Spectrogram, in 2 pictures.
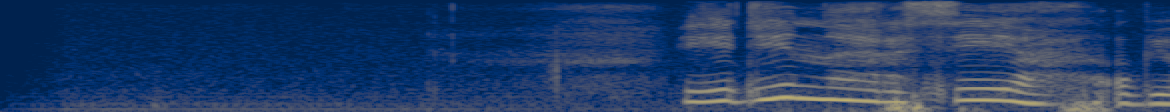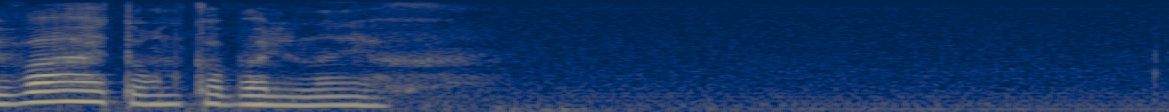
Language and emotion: Russian, sad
